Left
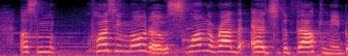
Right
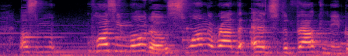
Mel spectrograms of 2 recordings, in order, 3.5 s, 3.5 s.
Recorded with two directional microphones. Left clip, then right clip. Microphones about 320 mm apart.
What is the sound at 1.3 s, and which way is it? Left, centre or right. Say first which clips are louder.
A woman's voice: left 5 dB; centre.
